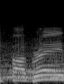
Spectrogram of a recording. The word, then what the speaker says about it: Fabre: AGS driven by Pascal Fab Bob I was waiting for your French pronunciation there I would say fabre but Bob French way to pronounce it correctly and Pascal his first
